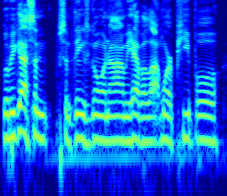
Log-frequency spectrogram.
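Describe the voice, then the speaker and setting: A man's voice: on the high side, little pitch movement, brisk, darkish tone, dry recording, studio quality. A man co-hosting a podcast in casual chat, rambling and joking with many restarts. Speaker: podcast co-host.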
